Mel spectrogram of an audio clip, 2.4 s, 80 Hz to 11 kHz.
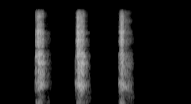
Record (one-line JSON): {"three_cough_length": "2.4 s", "three_cough_amplitude": 24024, "three_cough_signal_mean_std_ratio": 0.26, "survey_phase": "beta (2021-08-13 to 2022-03-07)", "age": "18-44", "gender": "Male", "wearing_mask": "No", "symptom_runny_or_blocked_nose": true, "symptom_headache": true, "symptom_other": true, "symptom_onset": "8 days", "smoker_status": "Never smoked", "respiratory_condition_asthma": false, "respiratory_condition_other": false, "recruitment_source": "REACT", "submission_delay": "1 day", "covid_test_result": "Negative", "covid_test_method": "RT-qPCR", "influenza_a_test_result": "Negative", "influenza_b_test_result": "Negative"}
